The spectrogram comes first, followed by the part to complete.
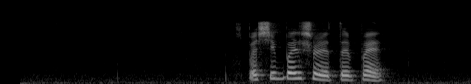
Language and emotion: Russian, positive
